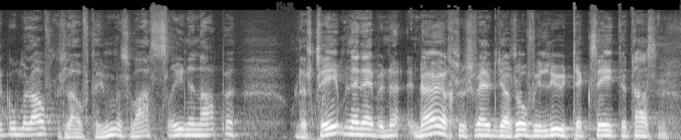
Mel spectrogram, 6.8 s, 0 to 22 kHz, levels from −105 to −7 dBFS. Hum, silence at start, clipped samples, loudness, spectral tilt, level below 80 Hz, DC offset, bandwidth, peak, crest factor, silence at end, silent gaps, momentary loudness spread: none; 0 s; under 0.1%; -15 LUFS; -6.5 dB/octave; -42 dBFS; under 0.1%; 17.5 kHz; -2 dBFS; 14 dB; 0 s; none; 9 LU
